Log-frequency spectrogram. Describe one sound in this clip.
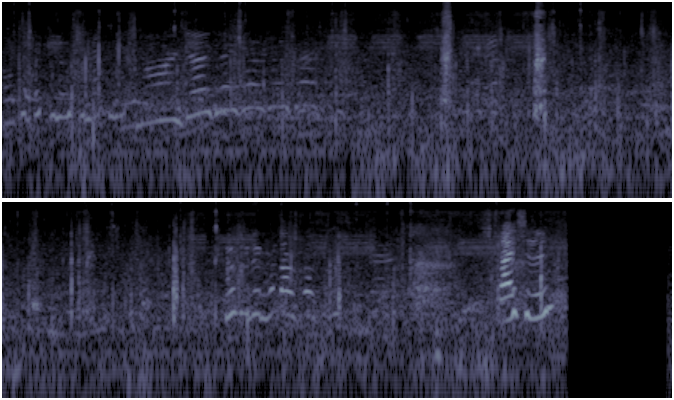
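Young women talk and call out with animation from a short distance.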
